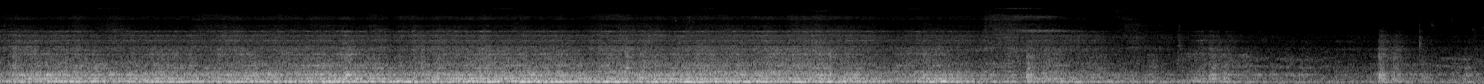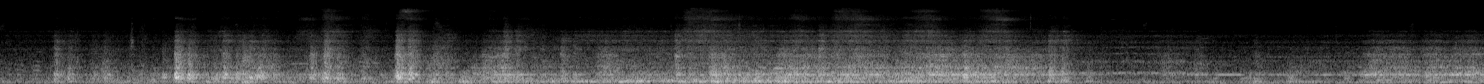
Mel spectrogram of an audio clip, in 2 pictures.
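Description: A passenger train in Japan, approaching Nippori station, rumbles along the rails with a steady low roar, then a burst of sharp clacks and squeals as the wheels pass over joints, loud, with no one speaking.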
